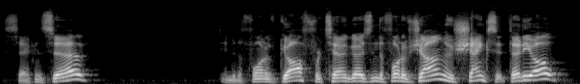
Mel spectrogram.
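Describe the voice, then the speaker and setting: With a fairly high, very animated voice at a moderate pace, an Australian man casually calls live tennis. He's boastful and teasing, addressing his chat head-on.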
